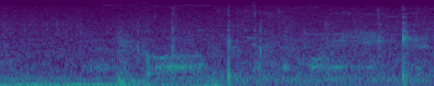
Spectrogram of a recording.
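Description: A faint whispering voice with a few light clicks.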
